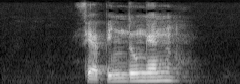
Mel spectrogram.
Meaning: plural of Verbindung
- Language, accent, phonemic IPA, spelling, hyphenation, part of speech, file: German, Austria, /fɛɐ̯ˈbɪndʊŋən/, Verbindungen, Ver‧bin‧dun‧gen, noun, De-at-Verbindungen.ogg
